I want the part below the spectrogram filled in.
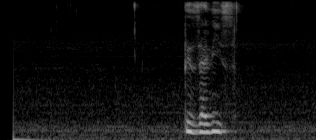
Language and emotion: Russian, neutral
